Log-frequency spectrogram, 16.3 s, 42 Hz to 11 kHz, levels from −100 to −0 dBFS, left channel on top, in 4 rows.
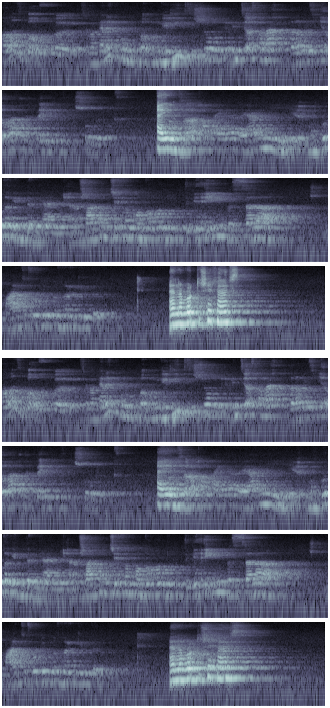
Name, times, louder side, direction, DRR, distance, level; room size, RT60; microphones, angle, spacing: voice 1, 0.0-5.3 6.3-11.5 12.2-13.5, equal, 60° right, -4 dB, 1.3 m, -41 dB
voice 2, 6.0-6.3 14.3-15.2, left 5 dB, 85° left, 9 dB, 0.4 m, -22 dB
4.8 x 4.4 x 4.7 m, 1.5 s
head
